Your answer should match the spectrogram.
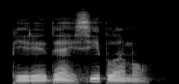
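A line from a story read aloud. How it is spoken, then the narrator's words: Quiet. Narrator (Russian): тихо сказал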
